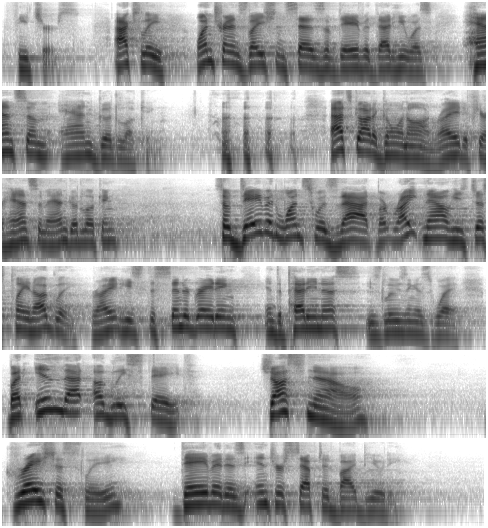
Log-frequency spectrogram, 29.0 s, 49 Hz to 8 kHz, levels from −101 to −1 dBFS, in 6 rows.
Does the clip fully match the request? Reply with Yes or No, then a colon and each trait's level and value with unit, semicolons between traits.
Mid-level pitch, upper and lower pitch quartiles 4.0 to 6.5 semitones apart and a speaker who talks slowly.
Yes: medium, 165 Hz; average, 4.6 semitones; slow, 125 wpm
